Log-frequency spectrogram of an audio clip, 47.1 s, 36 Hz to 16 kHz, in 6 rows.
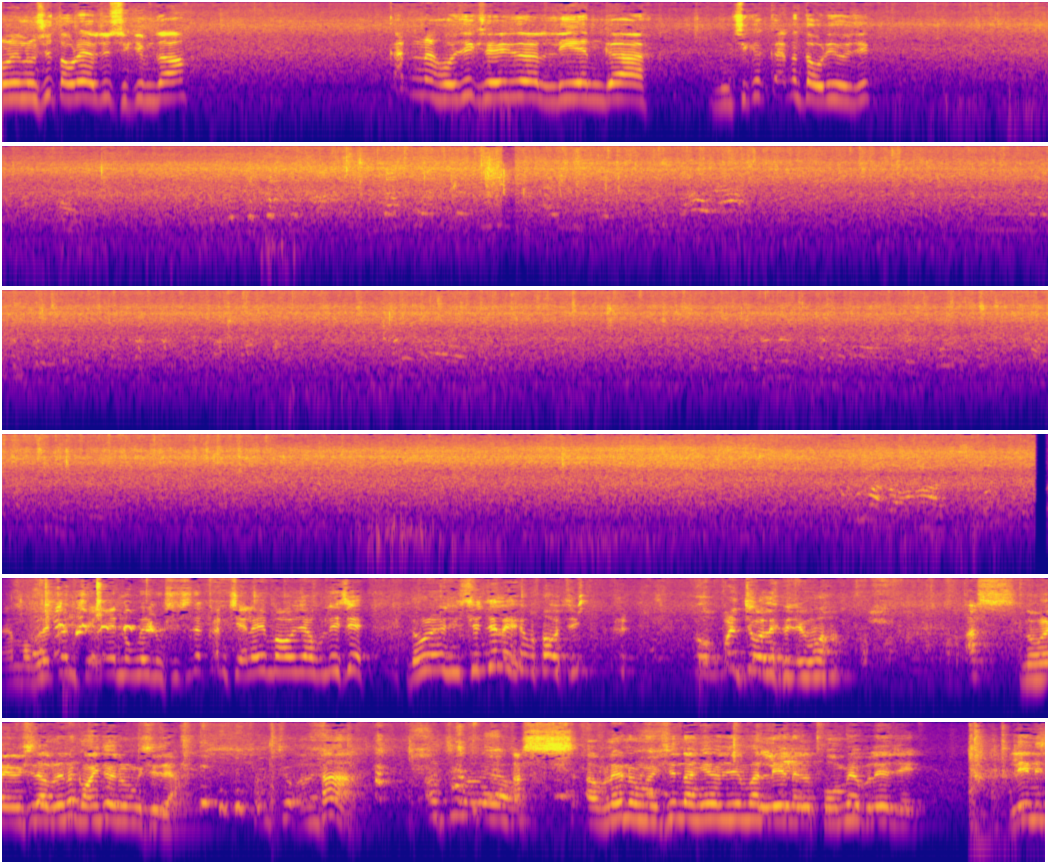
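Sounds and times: heavy rain falling: 0.0s - 47.0s.

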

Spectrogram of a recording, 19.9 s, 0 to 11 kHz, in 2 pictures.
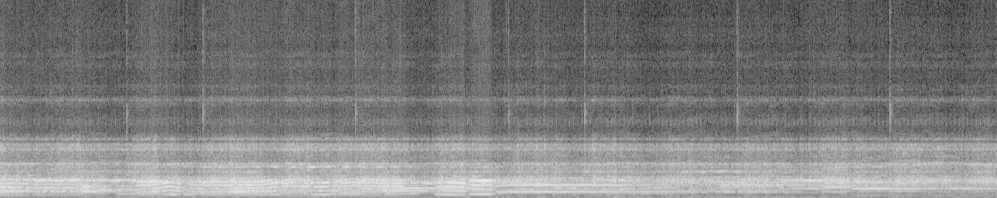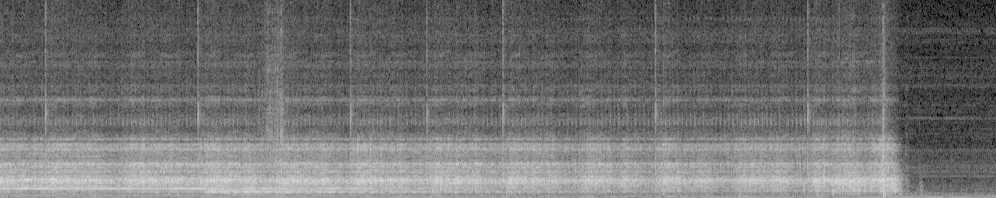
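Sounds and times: band chord from gramophone record: 0.0s - 16.3s
record surface hiss: 0.0s - 19.9s.

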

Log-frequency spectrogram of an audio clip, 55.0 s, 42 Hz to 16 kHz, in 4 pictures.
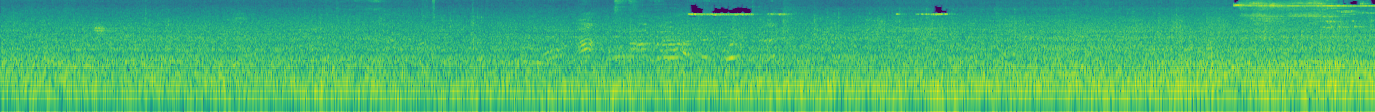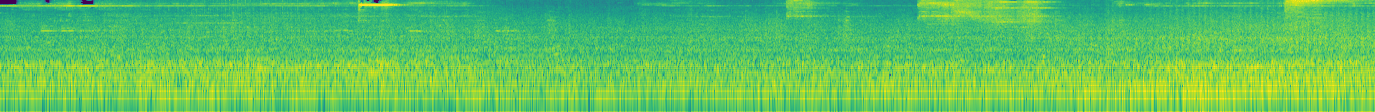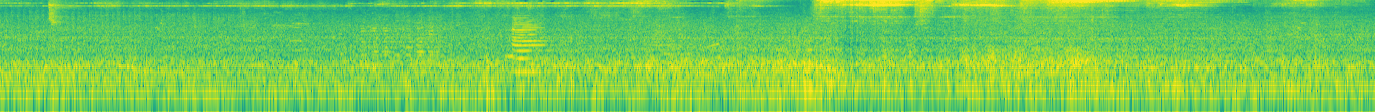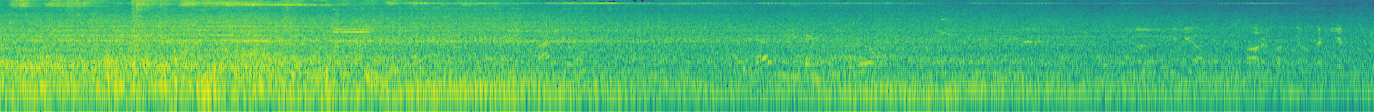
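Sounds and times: train wheels rumbling on rails: 0.0s - 54.9s.

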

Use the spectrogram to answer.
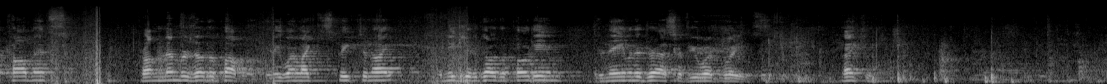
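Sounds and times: footsteps on hard floor: 7.6s - 11.0s.

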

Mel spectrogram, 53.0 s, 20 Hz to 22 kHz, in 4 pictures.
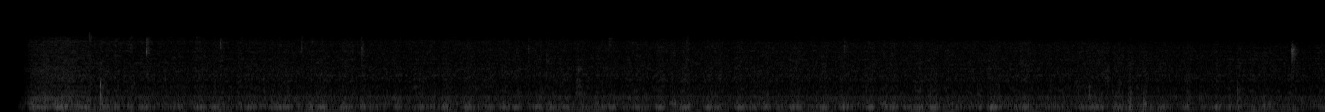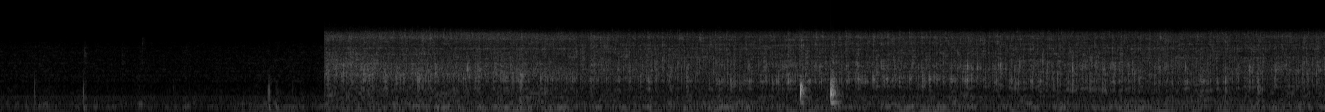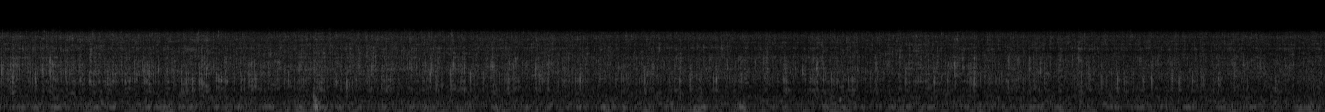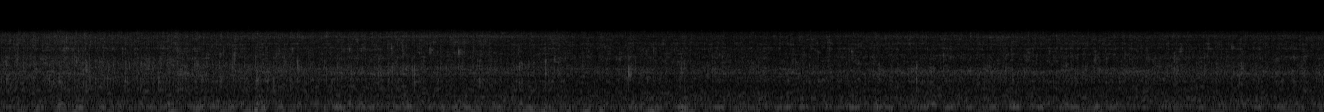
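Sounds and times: onions sizzling in hot oil: 16.5s - 52.9s.

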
